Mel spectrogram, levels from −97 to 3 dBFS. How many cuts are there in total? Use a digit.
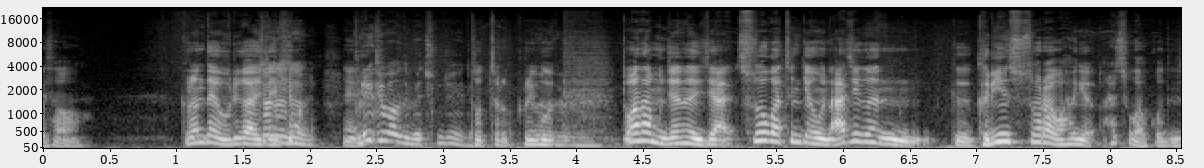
1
